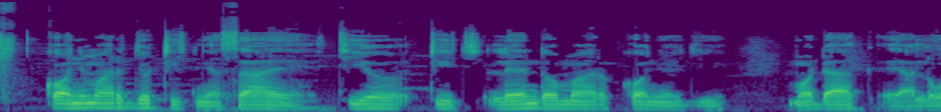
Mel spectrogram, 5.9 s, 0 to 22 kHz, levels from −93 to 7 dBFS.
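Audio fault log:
Nothing stood out on listening to this speech recording.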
